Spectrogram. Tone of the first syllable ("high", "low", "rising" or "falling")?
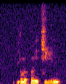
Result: falling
